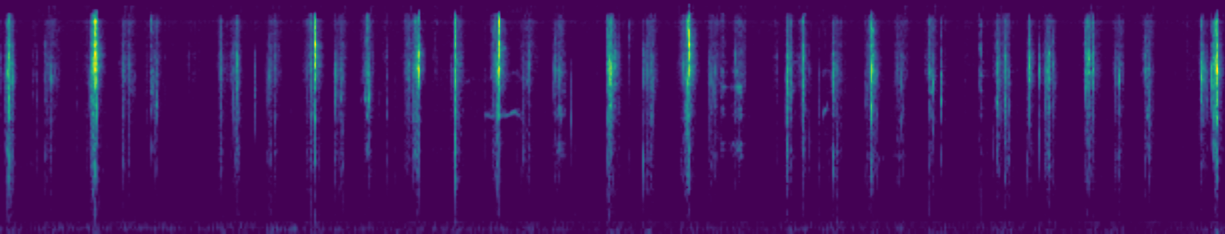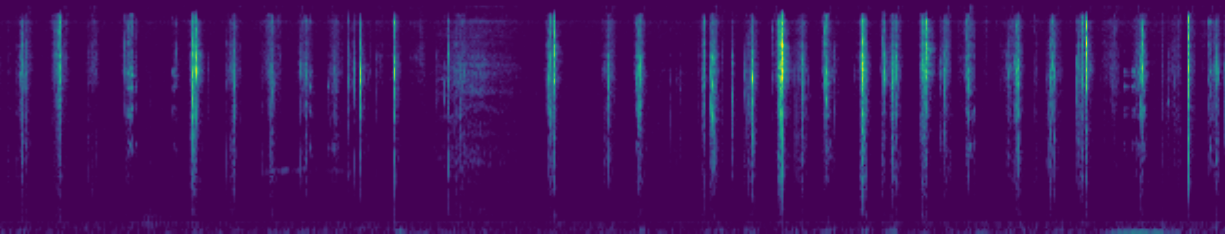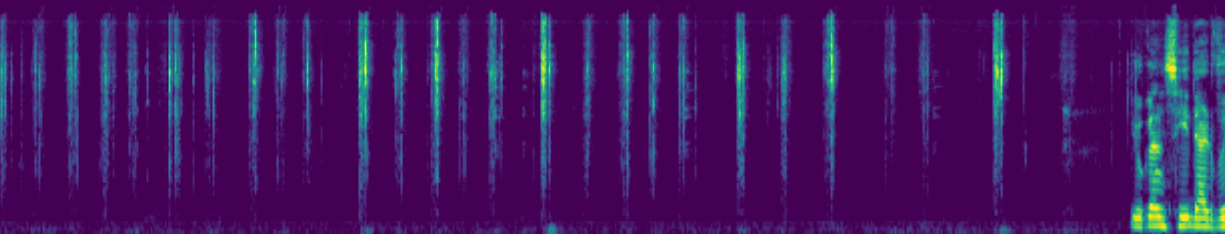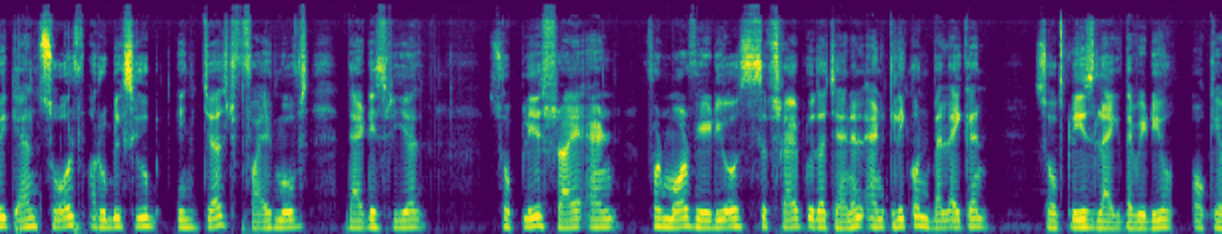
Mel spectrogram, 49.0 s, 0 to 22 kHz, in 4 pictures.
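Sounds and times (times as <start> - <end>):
plastic puzzle cube clicking: 0.0 - 17.0, 17.6 - 39.8.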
